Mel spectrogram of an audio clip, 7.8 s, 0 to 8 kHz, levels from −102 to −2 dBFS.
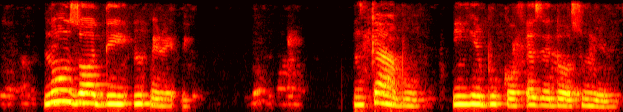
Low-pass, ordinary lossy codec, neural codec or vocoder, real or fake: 7.2 kHz; Opus, 24 kbps; none; real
